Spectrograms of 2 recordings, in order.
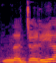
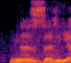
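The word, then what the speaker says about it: नज़रिया: पर ध्यान देना नजरिया तो यह जो नहीं होता ज होता है जो कि नीचे नुक़्ता है इसे मैं आप देख रहे हैं देख रहे होंगे और सुन रहे होंगे उच्चारण में भी अंतर आ गया यह नजरिया नहीं है यह नजरिया है आपका किसी भी चीज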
